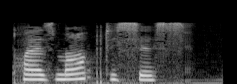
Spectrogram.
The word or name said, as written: plasmoptysis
